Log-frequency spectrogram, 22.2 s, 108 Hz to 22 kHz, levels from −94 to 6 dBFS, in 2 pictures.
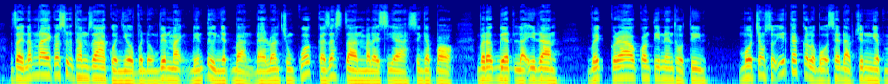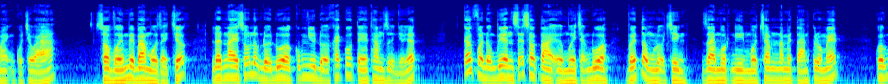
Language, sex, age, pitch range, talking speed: Vietnamese, male, 20-39, 125-160 Hz, 245 wpm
